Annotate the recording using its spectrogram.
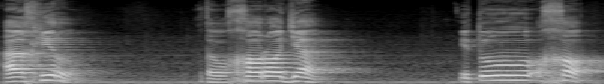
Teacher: Keluar dari tenggorokan dan menebal. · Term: huruf kha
